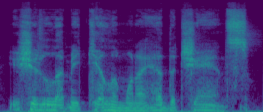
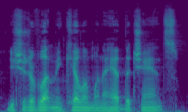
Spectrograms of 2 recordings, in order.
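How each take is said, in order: First: It is said with dramatic, heavy intensity. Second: It is said flatly, in a monotone. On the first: The speaker calls it wrong. "I'm I'm adding more to it than that" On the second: The speaker calls it right. "it's more like"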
